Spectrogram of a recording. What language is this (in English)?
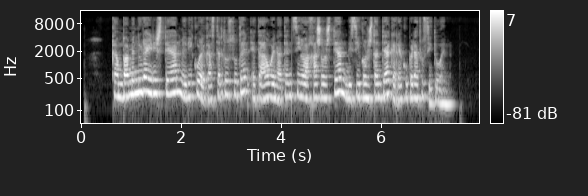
Basque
